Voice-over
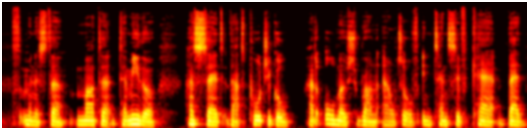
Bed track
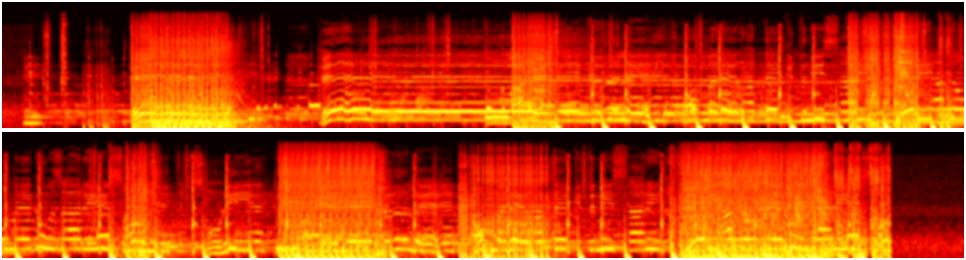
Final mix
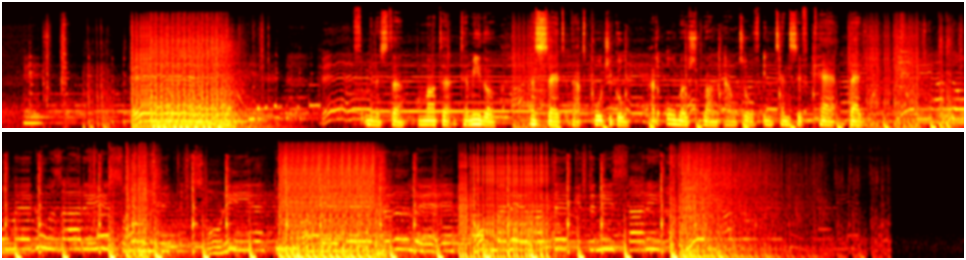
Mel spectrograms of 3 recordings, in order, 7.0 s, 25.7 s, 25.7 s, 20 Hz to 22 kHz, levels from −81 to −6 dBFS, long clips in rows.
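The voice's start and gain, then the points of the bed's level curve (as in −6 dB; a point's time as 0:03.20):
4.55 s, −1.0 dB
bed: 0:03.87 −1.5 dB
0:04.11 −10 dB
0:11.86 −10 dB
0:12.98 −1 dB
0:21.90 −1 dB
0:23.50 −25.5 dB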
